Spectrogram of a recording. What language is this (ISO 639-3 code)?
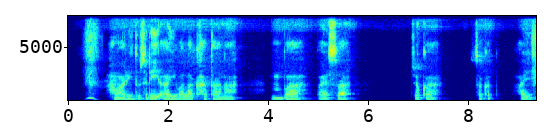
bho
